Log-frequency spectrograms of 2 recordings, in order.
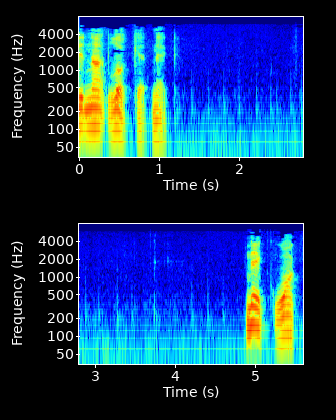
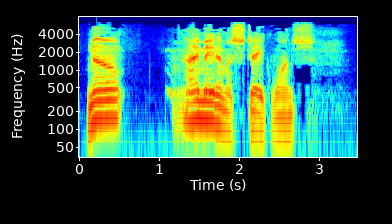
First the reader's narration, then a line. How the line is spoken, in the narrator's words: said in a flat voice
